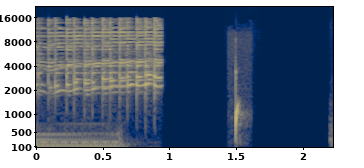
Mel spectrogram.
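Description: Channel intro music: a held low synth chord under a rising whistling sweep, cutting off suddenly about halfway through. After a short silence comes a single brief pop sound effect.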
